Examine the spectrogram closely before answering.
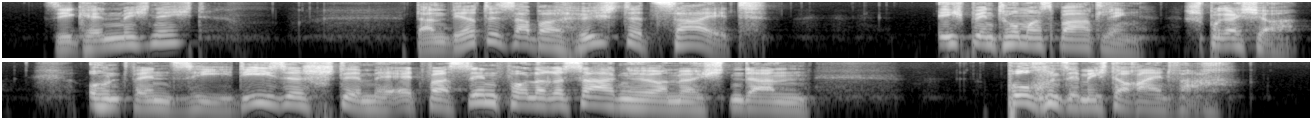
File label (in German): Stimmung aggressiv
